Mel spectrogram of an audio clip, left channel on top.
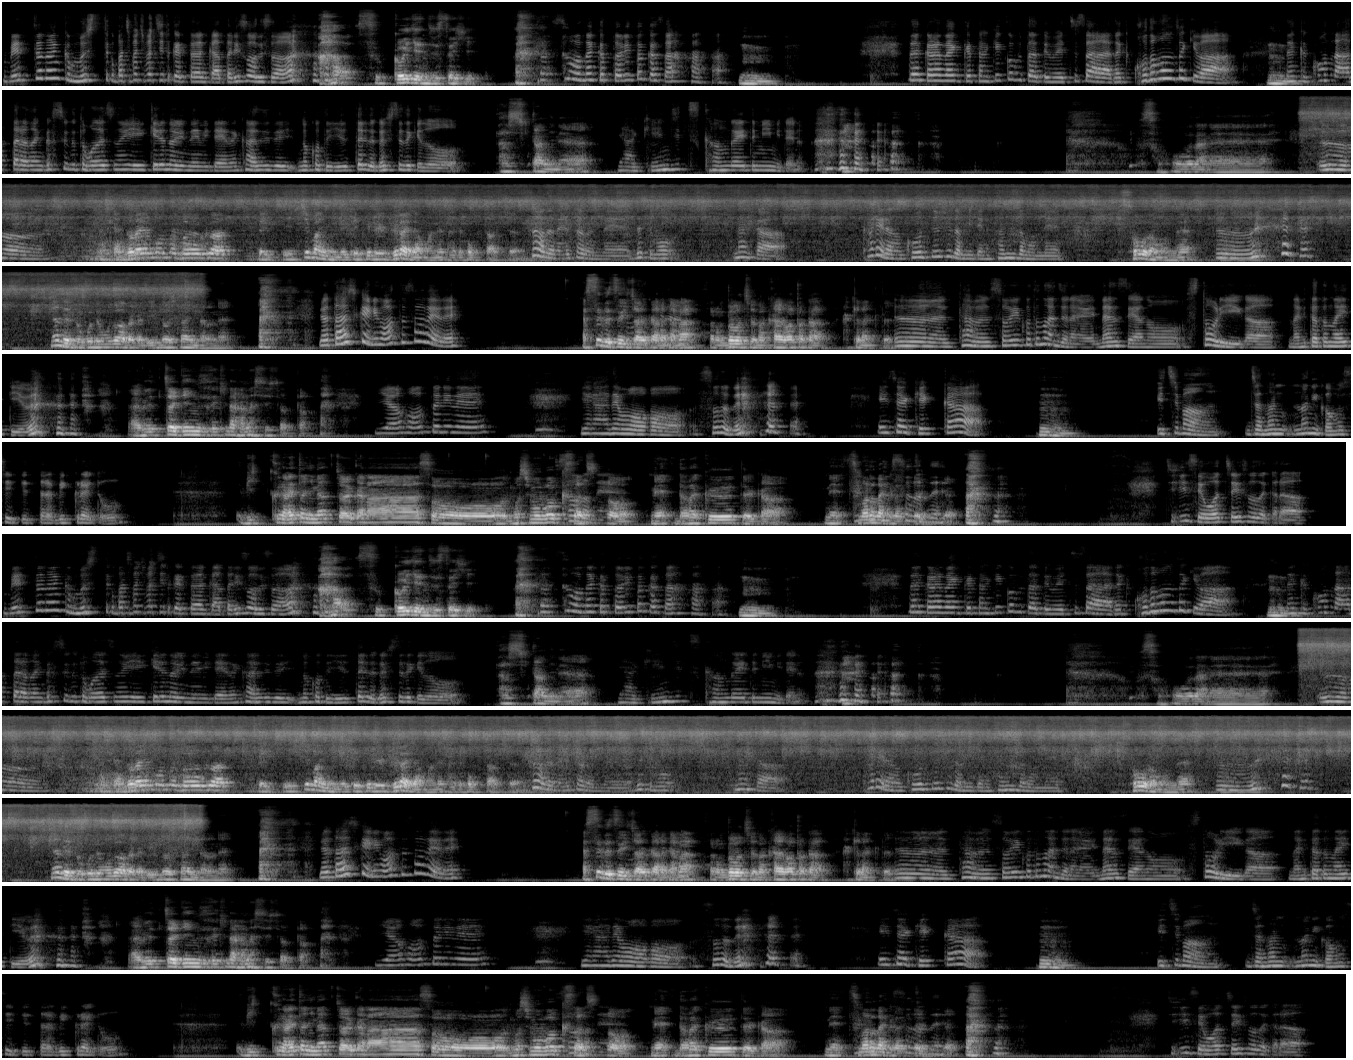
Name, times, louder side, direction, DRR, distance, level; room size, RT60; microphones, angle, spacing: voice 1, 0.0-3.4 5.3-7.2 8.6-12.4 12.8-18.1 19.6-22.4 26.4-27.5 28.2-28.5 28.8-29.1 32.3-33.8 34.3-34.8 35.6-37.6 39.1-40.1 43.4-45.1 46.7-47.5 49.4-54.7 57.3-58.8 59.2-62.0 62.7-63.8 65.5-68.7 73.1-73.7 75.9-76.9 78.7-80.4, left 3 dB, 40° left, 0.6 m, -32 dB
voice 2, 3.2-3.5 3.7-4.7 5.1-5.5 7.4-7.7 12.7-12.9 18.5-19.4 24.1-24.5 24.9-26.2 27.9-32.2 38.1-38.9 41.0-42.8 43.0-43.4 46.3-48.7 49.0-49.4 55.2-57.3 64.3-64.7 69.8-75.3 75.7-77.5, equal, 10° left, 0.9 m, -22 dB
sound 1, 26.4-42.5, right 6 dB, 65° right, 1.0 m, -27 dB
5.2 x 3.7 x 2.5 m
head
